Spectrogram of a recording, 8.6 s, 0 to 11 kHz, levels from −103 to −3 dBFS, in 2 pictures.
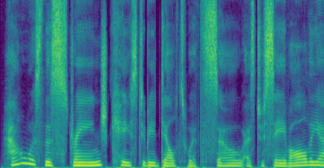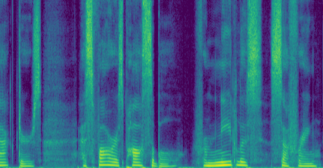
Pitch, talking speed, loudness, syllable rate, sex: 190 Hz, 160 wpm, -18 LUFS, 4.0 syllables/s, female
